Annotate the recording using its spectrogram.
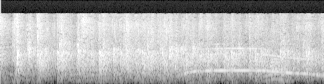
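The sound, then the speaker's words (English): A crowd claps steadily and loudly for a few seconds, a dense patter of many hands, with a long sustained whoop or whistle rising over the applause toward the end. “And you say, I failed. And everybody applauds you.”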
